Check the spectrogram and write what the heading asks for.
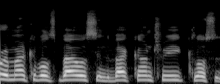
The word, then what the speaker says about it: Baous: It's Baus, le Baus des Blancs, le Baus des Noirs. Just ba like battle and us like nothing, just us. Isn't French simple? There are 4 remarkable Baus in the backcountry close to the coastline.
